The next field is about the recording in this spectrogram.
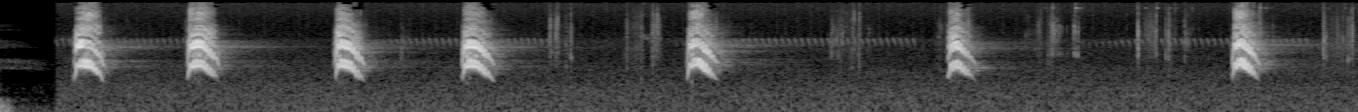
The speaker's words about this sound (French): Son aire de répartition, c'est du sud-est des États-Unis. Ses habitats, les pinèdes clairs. Et comme à l'habitude, voici la voix de l'oiseau à l'honneur aujourd'hui.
